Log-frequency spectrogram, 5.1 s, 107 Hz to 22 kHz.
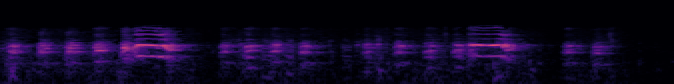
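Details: After laying an egg, a hen cackles on a Sunday morning, January 31, 2021. Rapid, choppy clucks build to two loud stretched squawks about two and a half seconds apart.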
